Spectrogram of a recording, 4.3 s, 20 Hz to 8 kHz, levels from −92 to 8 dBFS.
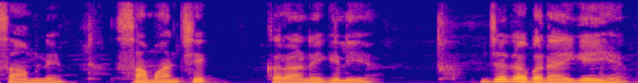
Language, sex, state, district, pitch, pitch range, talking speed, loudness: Hindi, male, Uttar Pradesh, Lucknow, 150 Hz, 140-160 Hz, 140 wpm, -18 LUFS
